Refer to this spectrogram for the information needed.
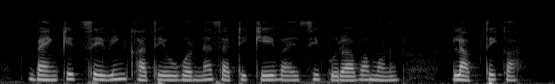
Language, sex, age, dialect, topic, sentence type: Marathi, female, 31-35, Northern Konkan, banking, statement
